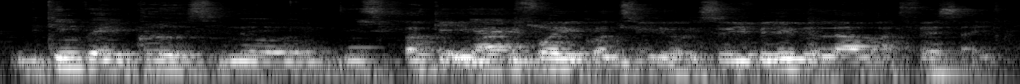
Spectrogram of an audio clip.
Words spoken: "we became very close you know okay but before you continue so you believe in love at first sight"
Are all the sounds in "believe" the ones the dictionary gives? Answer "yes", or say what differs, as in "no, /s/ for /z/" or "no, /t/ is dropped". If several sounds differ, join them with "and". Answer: yes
